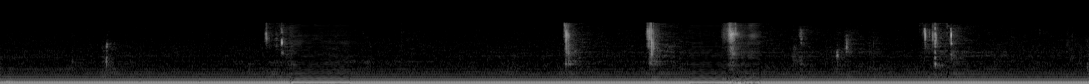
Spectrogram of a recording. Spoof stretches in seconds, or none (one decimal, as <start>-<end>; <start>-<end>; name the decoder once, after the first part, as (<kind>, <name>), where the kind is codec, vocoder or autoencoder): 2.9-3.5 (vocoder, Vocos); 6.9-7.6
